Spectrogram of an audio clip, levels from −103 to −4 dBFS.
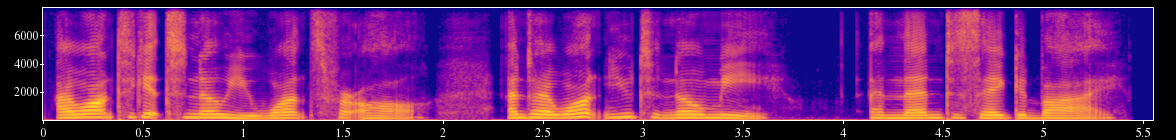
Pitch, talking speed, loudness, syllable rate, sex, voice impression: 210 Hz, 250 wpm, -20 LUFS, 5.1 syllables/s, female, feminine, adult-like, tensed, powerful, bright, clear, fluent, intellectual, friendly, lively, slightly sharp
